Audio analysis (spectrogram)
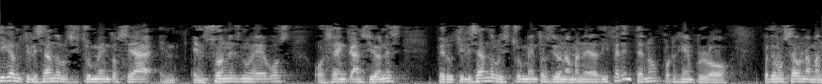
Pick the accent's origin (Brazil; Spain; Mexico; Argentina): Mexico; Campeche; venimos exactamente de allá de Campeche, vamos a hacer un estilo de por allá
